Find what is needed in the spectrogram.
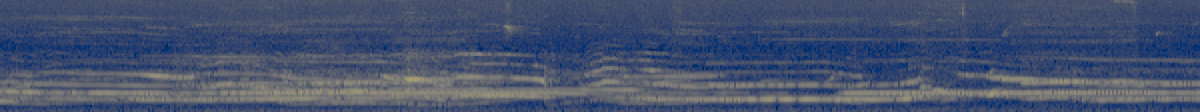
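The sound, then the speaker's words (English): A pack of wolves howls together in a sustained chorus, several long wavering voices rising and falling and overlapping continuously, fairly loud, with no one speaking. “They all participate, the whole orchestra.”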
